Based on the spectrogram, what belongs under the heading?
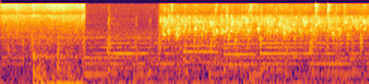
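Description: Chopped onion and tomato sizzling in hot oil in a frying pan, under soft background music with held notes. The sizzle drops out for about a second near the start, then comes back.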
